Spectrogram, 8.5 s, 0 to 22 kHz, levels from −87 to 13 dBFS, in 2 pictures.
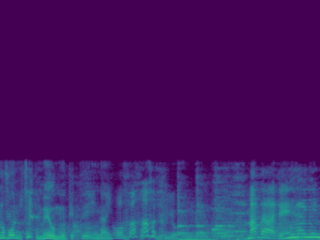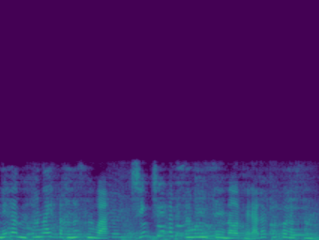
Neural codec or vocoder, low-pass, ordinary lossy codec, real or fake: autoencoder, 48 kHz, 32 numbers a frame, DAC-VAE, trained on Japanese speech; 7.2 kHz; none; fake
